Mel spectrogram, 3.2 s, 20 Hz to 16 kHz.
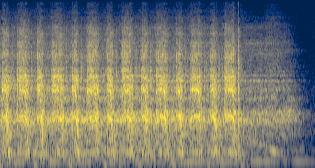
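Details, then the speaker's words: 1986 Harley-Davidson Liberty Edition Electra Glide Classic revived after sitting 10 years. An uneven, pulsing run that stumbles and dies within seconds; fuel present but spark lost, with the ignition module suspected, not confirmed. "Okay, so we have lost spark. So it's not a fuel issue, it is a spark issue."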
